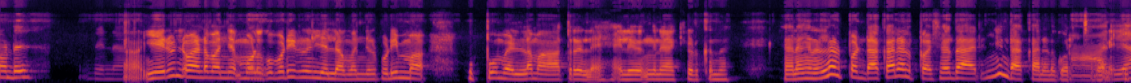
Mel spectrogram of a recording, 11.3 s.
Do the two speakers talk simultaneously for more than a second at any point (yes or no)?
no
